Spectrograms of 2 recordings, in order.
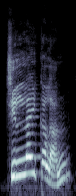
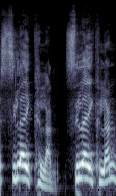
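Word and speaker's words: Chillai Kalan: চিল্লাই খেলান, বা এটাকে উচ্চারণ এইভাবেও করা যেতে পারে সিলাই খেলান বা চিল্লাই খেলান, উৎসবটি কোন অঞ্চলে তীব্র শীতের সময়কে চিহ্নিত করে?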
